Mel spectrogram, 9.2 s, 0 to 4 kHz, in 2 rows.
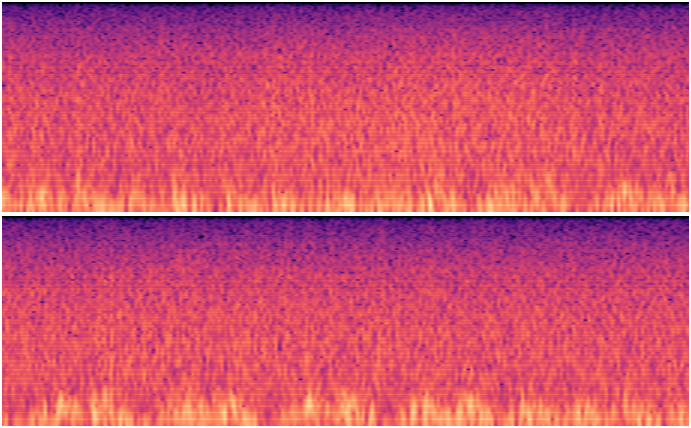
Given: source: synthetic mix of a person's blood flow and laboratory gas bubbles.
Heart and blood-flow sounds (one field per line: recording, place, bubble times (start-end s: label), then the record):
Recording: Doppler ultrasound of blood flow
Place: precordium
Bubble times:
no bubbles
From the record:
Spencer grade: 0 (complete lack of bubble signals)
